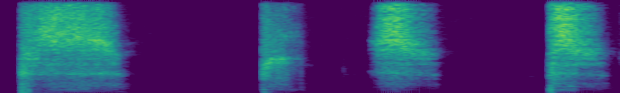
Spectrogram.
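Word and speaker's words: ψ: But in order to pronounce it correctly, you need to realize that it is this letter, the P, together with the sigma. So it sounds ps, ps, ps.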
